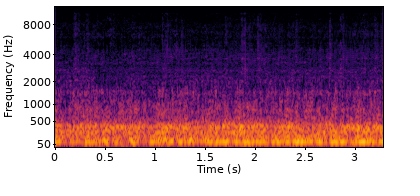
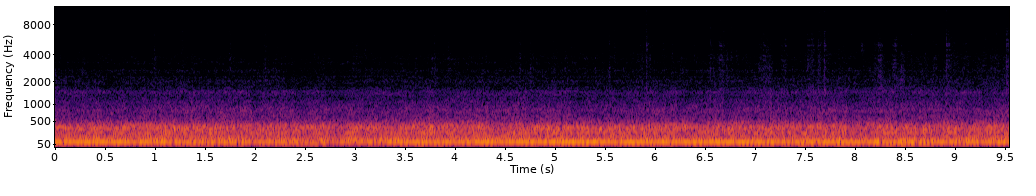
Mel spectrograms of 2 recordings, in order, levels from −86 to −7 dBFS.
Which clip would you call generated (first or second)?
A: first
